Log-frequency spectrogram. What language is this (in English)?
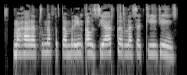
Pashto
